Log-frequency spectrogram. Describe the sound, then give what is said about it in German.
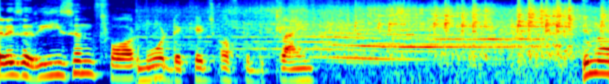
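A voice speaks briefly, then the midday express train roars past through the village of Manumatra from Khushwant Singh's novel Train to Pakistan, a loud steady rush with sustained metallic squealing tones that carries on for several seconds. “wenn der mittägliche Schnellzug durchfuhr, legte das Dörfchen Manumatra eine Ruhepause ein.”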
